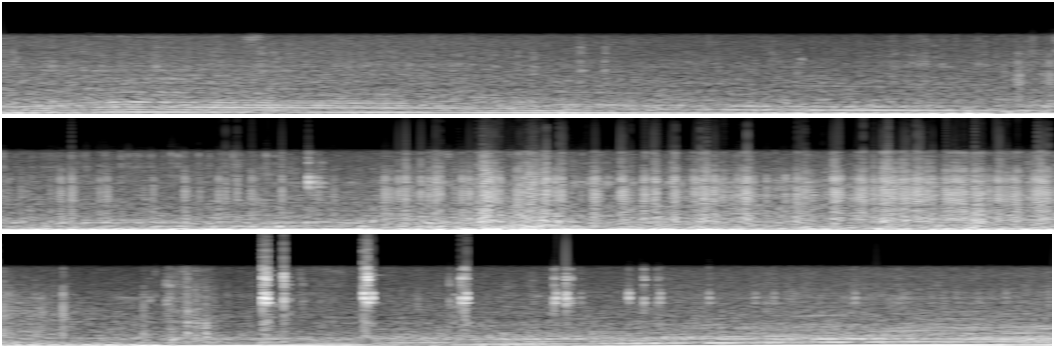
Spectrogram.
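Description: Citroën Saxo VTS's four-cylinder engine heard from inside the cabin, the revs falling away at first and then pulling up again later on. A few seconds in, a loud rush of water-spray noise from the wet track builds, followed by a few sharp knocks.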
